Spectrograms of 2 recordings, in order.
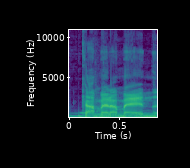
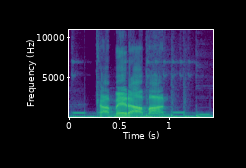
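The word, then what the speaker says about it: カメラマン: Okay, in Japanese it's accented on the ra. It looks like it's treated as a compound. Well, technically it's a compound, also in English. And so the accent is on the last syllable of the first word, the first noun in this case, so on the ra, cameraman.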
